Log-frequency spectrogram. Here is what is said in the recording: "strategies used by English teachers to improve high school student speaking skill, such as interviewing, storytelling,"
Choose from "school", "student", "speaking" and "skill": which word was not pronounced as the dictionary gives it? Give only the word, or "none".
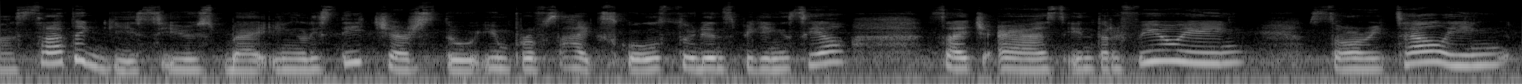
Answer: skill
